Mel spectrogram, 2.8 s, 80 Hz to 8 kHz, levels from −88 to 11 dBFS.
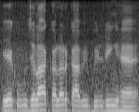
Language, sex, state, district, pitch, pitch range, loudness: Hindi, male, Bihar, Katihar, 135 Hz, 130-140 Hz, -16 LUFS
